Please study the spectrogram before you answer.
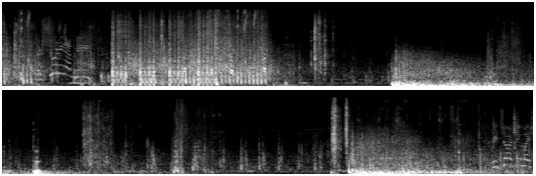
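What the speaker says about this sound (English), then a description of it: "They're shooting at me." Gunfire in Apex Legends, with loud bursts of automatic shots and rapid volleys alternating with quieter stretches of movement and footsteps, some speech-like sounds mixed in.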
